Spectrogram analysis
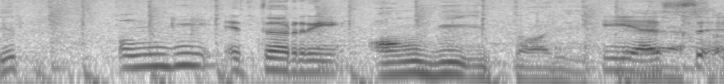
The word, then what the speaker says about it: Ongi etorri: Ongi etorri.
